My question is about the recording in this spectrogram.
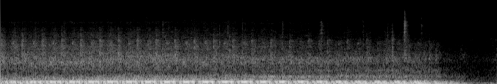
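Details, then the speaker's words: Ford F-150 5.4 3-valve V8 with known cam phaser and timing chain problems: regular deep knocking about two and a half per second over the idle until shutdown; worn timing chain and failing cam phaser suspected. "I just moved him over and I think this is confirmed what I was thinking she knocking pretty"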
